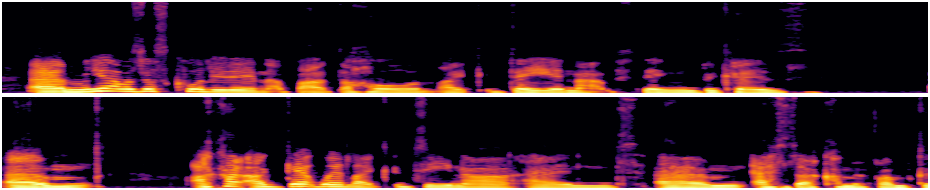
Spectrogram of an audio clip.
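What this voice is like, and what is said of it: Sick, slightly odd-sounding voice. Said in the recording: “I'm sick, so my voice might sound a bit weird”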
